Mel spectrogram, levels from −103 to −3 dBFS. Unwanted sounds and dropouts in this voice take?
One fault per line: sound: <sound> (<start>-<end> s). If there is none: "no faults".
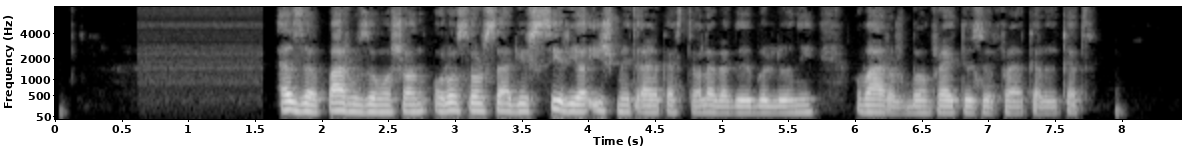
no faults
